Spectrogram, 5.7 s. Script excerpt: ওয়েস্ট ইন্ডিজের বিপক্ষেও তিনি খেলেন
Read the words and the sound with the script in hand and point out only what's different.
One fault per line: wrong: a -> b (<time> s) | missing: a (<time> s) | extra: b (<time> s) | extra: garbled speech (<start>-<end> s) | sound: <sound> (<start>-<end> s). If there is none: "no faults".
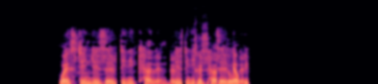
missing: বিপক্ষেও (1.7 s)
extra: garbled speech (2.5-3.7 s)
